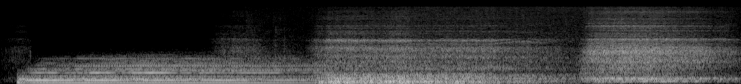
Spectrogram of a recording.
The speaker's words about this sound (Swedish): Ja, men jag andades på ett speciellt sätt. Jaha. Jag andades liksom så att det blir lite långsammare in och utandning. Det är det det handlar om.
